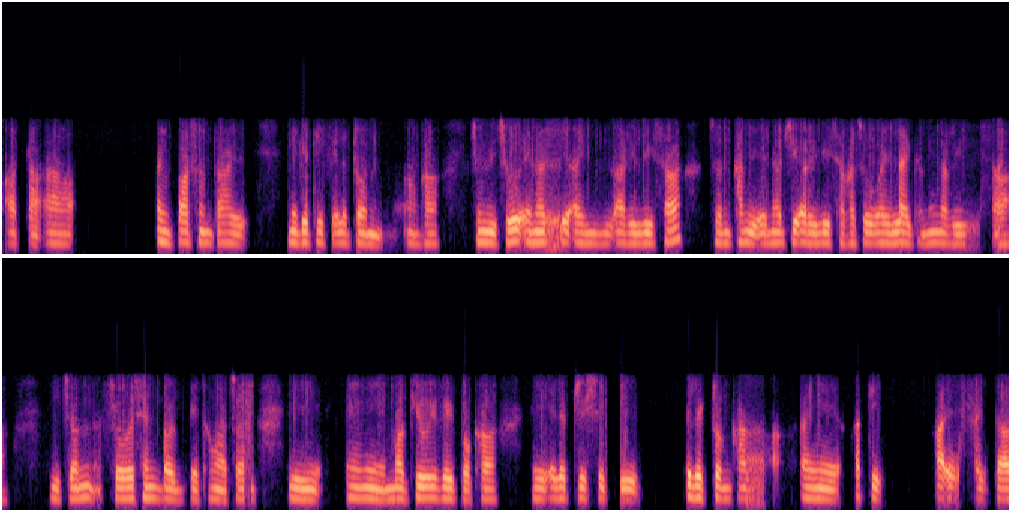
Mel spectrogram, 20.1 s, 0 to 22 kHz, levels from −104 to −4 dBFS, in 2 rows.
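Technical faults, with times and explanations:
Throughout: filter restarted on every block. A buzz at about 23.4 Hz runs under the sound and rises and falls with its level. A filter is dropping its memory and starting each block from silence, so every block opens with a small transient. The repeat rate fits a 2048-sample buffer. On the waveform, small regular steps mark each block edge; on a spectrogram, thin vertical lines repeat every 43 ms or so, stronger where the speech is loud.
Throughout: G.729 codec. The speech is intelligible but plainly rough and synthetic. The signal is rebuilt from a vocal tract model, a pitch predictor and a few pulses per frame, which fits an 8 kbit/s codec of this family. The line passes only about 150 Hz to 3.6 kHz. On a spectrogram, energy stops hard at 3.6 kHz with nothing above, and harmonics look smeared and blocky frame by frame.
5.43–5.62 s, 9.62–10.10 s, 17.32–17.71 s and 19.54–19.91 s: VoIP packet loss concealed by the speech codec. 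At 5.43 s a single 150 ms gap is filled. The later three are scattered losses over about 360 ms each, totalling 270, 240 and 180 ms, with longest runs of 150, 180 and 90 ms. The decoder repeats its last pitch and filter while lowering the gain, so the speech stretches into a fading buzzy tone and stays weak for a while after packets return. On a spectrogram, flat, frozen harmonic bands fade out instead of moving with the speech.
16.04–16.31 s: intermittent contact. The sound cuts out for about 0.15 s, with crackle at both edges, as a loose plug or cable briefly opens the line. Only faint hiss remains while the contact is broken. On the waveform, the signal drops to near zero with sharp spikes at the break and the reconnect. On a spectrogram, a blank gap shows broadband vertical clicks on either side.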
